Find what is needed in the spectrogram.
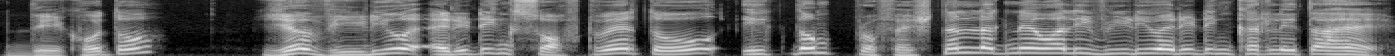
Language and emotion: Hindi, surprised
